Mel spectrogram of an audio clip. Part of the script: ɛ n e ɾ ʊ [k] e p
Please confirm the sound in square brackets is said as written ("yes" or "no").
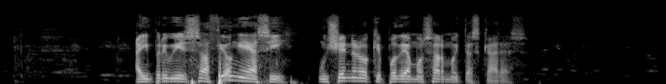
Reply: yes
